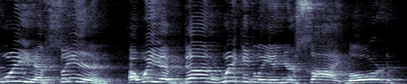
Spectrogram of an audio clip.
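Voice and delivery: Daniel confessing before God; earnest confession. Acted. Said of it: "He says".

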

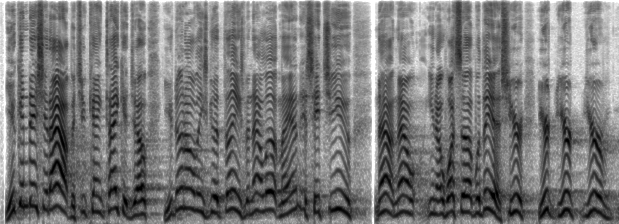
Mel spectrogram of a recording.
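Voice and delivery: high-pitched, pressing mock scolding; harsh rebuke. Preacher voicing Eliphaz scolding suffering Job, harsh and high. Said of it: "he's being harsh with Job".

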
